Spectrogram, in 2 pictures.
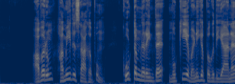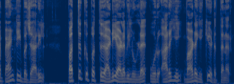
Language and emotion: Tamil, neutral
